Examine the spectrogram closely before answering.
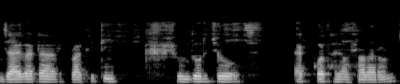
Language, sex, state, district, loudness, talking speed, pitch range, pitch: Bengali, male, West Bengal, Jhargram, -22 LUFS, 90 wpm, 120-130 Hz, 125 Hz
